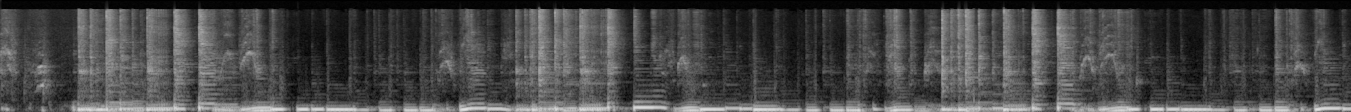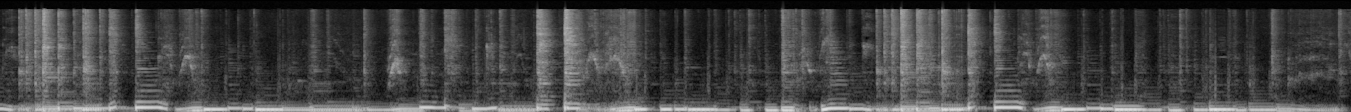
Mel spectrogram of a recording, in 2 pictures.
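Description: Solo electric bass guitar playing a fast sebene groove in slap style: a busy run of low notes with sharp slapped and popped clicks throughout.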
